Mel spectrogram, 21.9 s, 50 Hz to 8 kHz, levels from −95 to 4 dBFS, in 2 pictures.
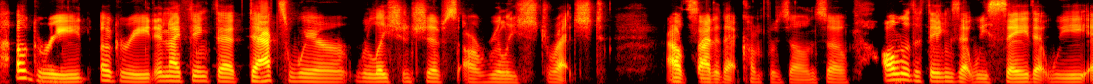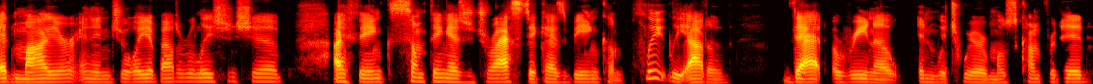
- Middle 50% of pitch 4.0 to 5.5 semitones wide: No, narrow, 2.6 semitones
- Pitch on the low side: Yes, low, 130 Hz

